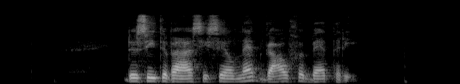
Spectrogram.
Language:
Western Frisian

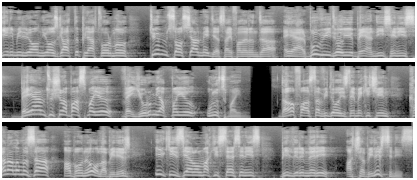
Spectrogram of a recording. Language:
Turkish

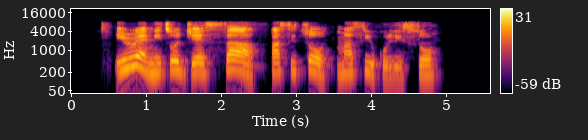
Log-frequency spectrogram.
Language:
Yoruba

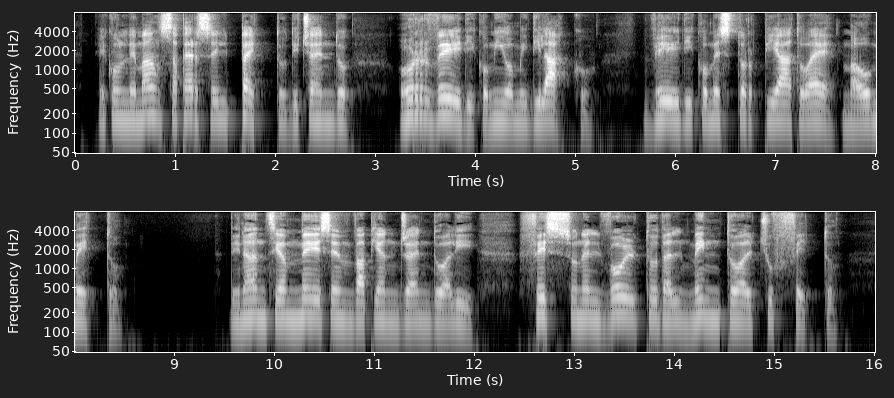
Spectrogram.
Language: Italian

